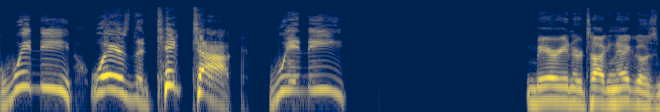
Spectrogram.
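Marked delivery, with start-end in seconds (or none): 0.0-2.6 high, slow, put-on calling voice; mimicking Meredith calling. Mary mimicking Meredith calling Whitney about the TikTok, high mock voice. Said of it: "you was like".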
